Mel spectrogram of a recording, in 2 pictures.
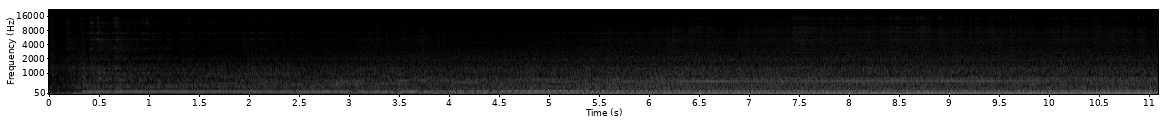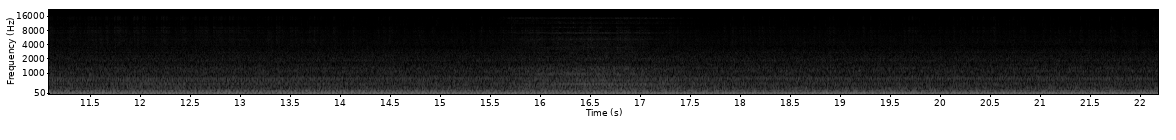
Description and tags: Heater warmup
A recorded sound of my old QUARTZ 1500W heater starting up on the 750W (halfway) setting
power-up, Warm-up, startup, buzzing, start-up, powerup, Warmup, Heater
